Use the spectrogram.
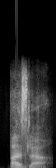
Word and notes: puzzler: Indian

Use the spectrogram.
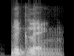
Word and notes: niggling: British English

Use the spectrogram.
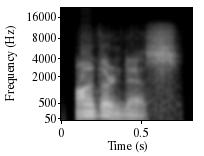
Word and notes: otherness: American English

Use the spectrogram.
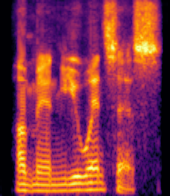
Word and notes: Amanuensis: American English

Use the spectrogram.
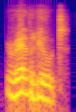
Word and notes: revolute: Indian

